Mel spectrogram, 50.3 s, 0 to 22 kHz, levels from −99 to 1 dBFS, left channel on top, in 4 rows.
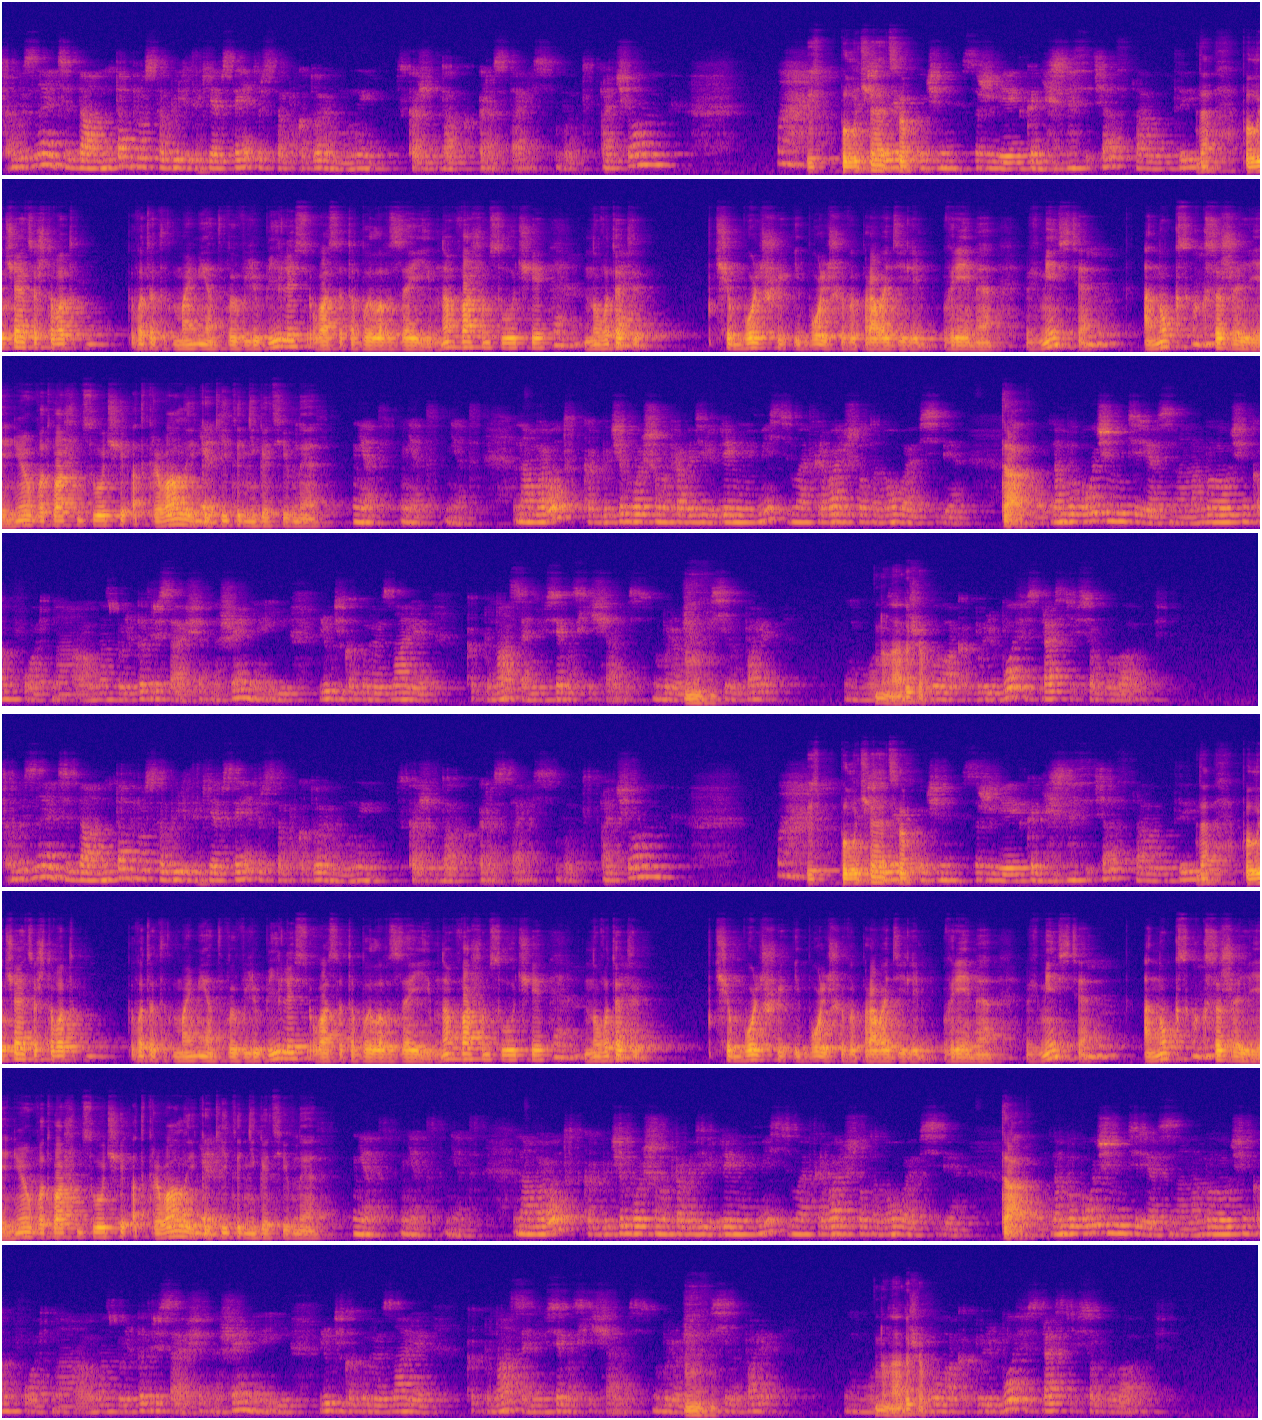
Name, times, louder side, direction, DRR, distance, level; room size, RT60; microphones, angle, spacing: voice 1, 0.0-5.7 6.0-6.6 6.9-7.3 7.8-12.1 13.4-13.6 18.1-18.4 18.7-19.0 23.4-23.6 24.5-24.8 27.1-27.3 28.0-28.1 28.7-34.8 35.1-42.0 42.5-45.4 46.2-49.3, equal, 20° left, -5 dB, 3.3 m, -31 dB
voice 2, 8.1-9.1 11.9-13.2 13.9-18.0 18.4-19.0 19.7-23.5 24.0-28.3 35.2-35.4 44.6-44.9 46.5-47.0, equal, 5° right, 3 dB, 1.2 m, -21 dB
26.0 x 15.0 x 3.2 m, 0.83 s
head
